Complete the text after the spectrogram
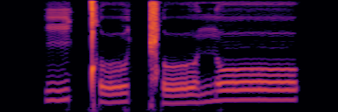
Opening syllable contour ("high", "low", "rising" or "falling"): rising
